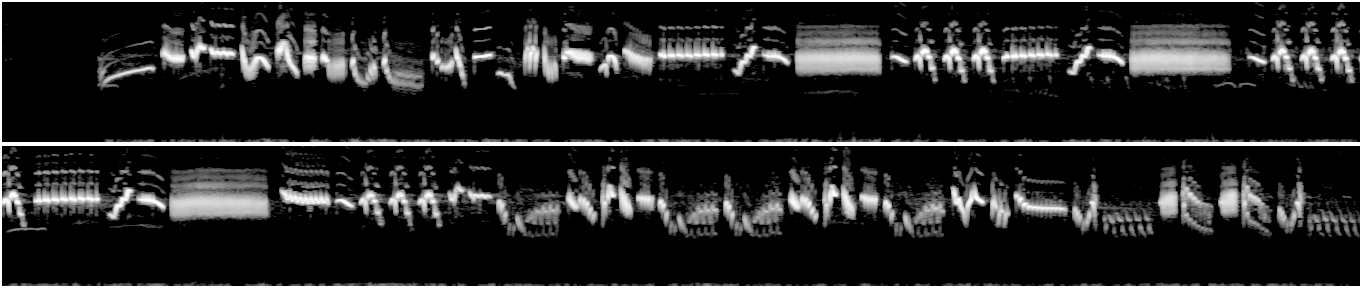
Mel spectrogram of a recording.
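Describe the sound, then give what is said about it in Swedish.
A skylark sings over fields and meadows, a long, unbroken stream of high, rapid warbles and trills, bright and fairly loud, with only tiny pauses between phrases. “Sånglärkan som du just nu hör åkrar och ängar till. Från tidigt på våren till långt in på sommaren brukar den briljera med sin sång.”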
